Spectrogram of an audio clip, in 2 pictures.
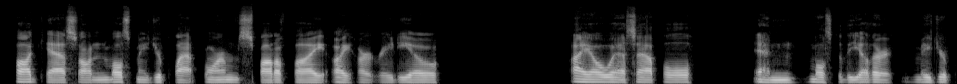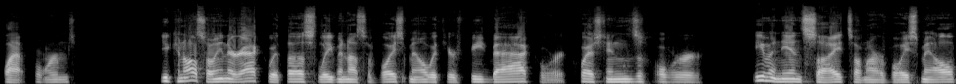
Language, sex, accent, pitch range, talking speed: English, male, American, 110-125 Hz, 115 wpm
